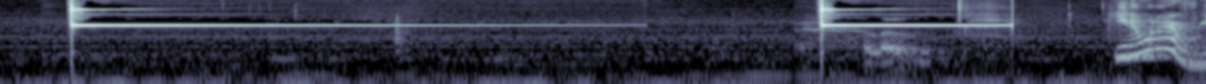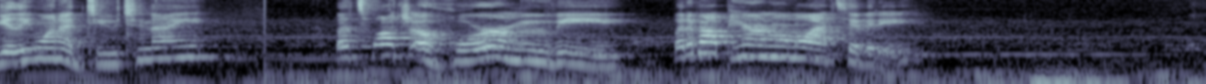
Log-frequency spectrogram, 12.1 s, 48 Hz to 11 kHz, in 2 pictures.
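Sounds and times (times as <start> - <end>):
bright bell ding: 0.4 - 3.2, 4.1 - 5.1.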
